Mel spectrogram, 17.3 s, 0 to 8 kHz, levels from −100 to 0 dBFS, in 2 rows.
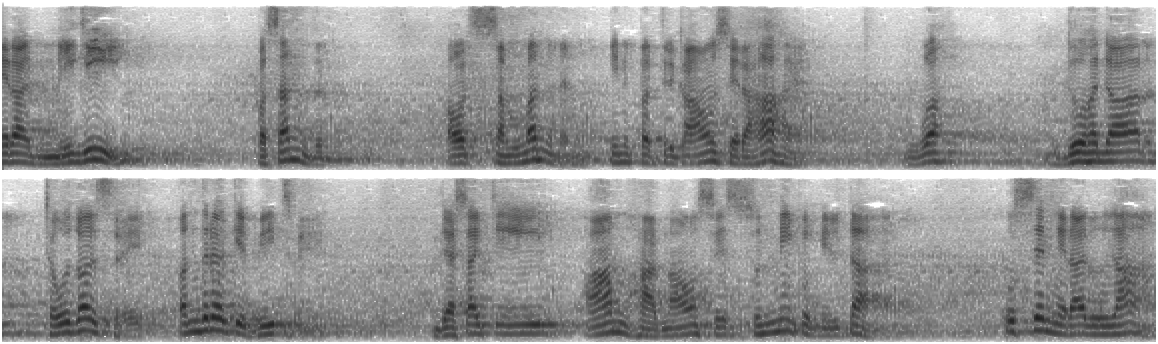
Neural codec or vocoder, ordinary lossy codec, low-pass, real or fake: codec, 16 kHz, 1.1 kbps, Voila-Tokenizer; MP3, 48 kbps; 7.2 kHz; fake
